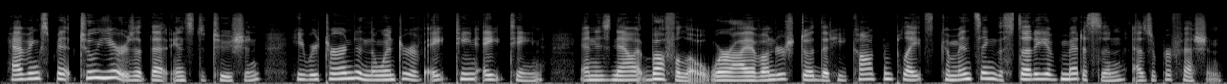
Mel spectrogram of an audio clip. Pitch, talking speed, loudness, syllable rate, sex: 220 Hz, 170 wpm, -17 LUFS, 5.4 syllables/s, female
